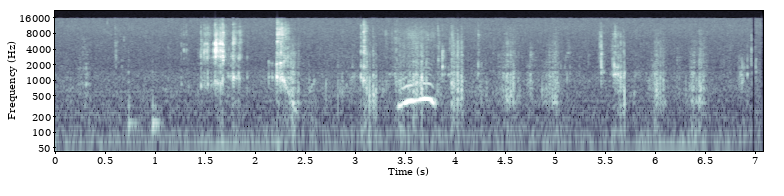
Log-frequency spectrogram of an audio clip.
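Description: Crunchy bites into the crisp breaded crust of a fried chicken piece, two bites about a second and a half in, then chewing with small wet clicks. A short hummed "mm" rises and falls a little past halfway.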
